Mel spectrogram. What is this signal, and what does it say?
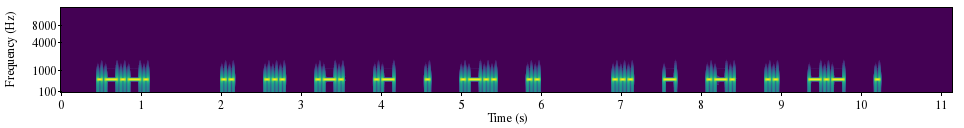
Morse code, heard as a keyed tone, about 25 wpm, spaced as for 15 wpm, 550 Hz. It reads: <AR> ISRAELI STRIKE
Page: news-headlines-in-morse-code-at-15-wpm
